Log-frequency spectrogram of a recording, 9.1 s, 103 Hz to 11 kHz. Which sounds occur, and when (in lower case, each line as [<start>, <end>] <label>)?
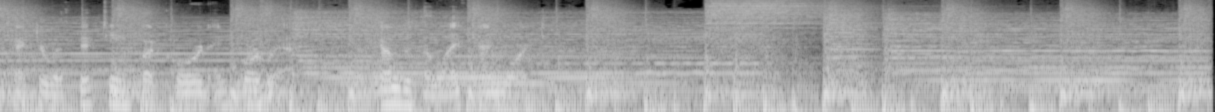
[0.00, 9.08] music
[0.07, 2.34] man speaking
[2.83, 3.93] man speaking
